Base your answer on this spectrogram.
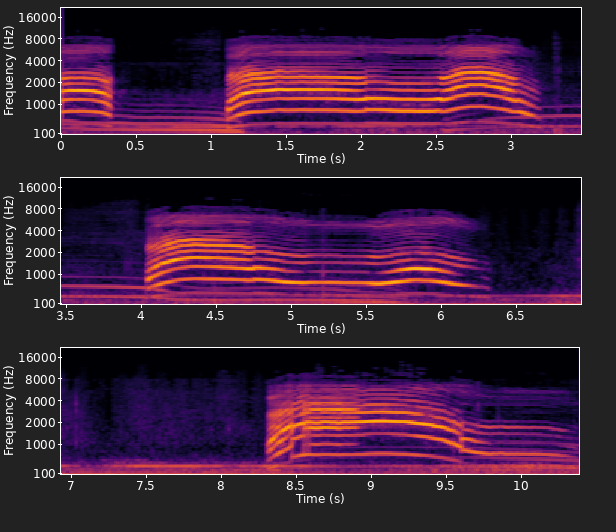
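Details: Cat noisily meowing in long, bending wails, three drawn-out cries and a fourth starting near the end, separated by brief quiet gaps with a faint hum.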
